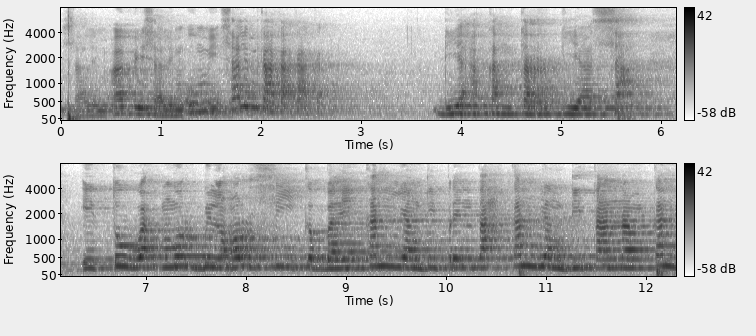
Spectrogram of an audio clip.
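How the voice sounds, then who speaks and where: A man preaching at a mosque study session, telling everyday stories and acting out parents and children in lively little scenes. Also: sits high. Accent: Indonesian. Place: mosque hall. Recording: echoey hall reverb.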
